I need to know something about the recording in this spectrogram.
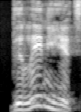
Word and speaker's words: delineates: So that's a delin it delineates delineates. That's how you say it.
